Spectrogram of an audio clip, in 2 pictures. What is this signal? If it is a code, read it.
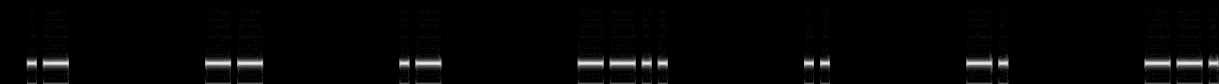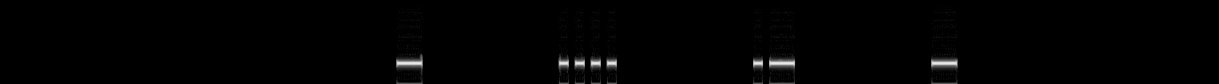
Morse code, heard as a keyed tone, about 15 wpm, spaced as for 5 wpm, 1000 Hz. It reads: AMAZING THAT
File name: qotdfiles / 5wpm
